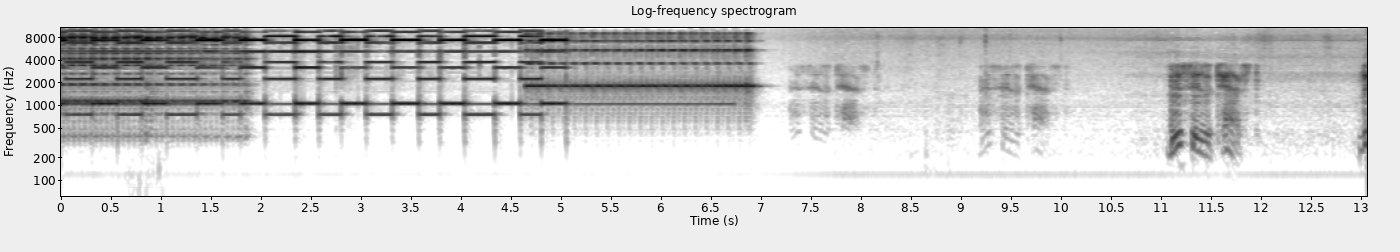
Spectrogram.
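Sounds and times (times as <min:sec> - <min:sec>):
electronic alert tones: 0:00.0 - 0:07.0.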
